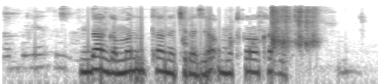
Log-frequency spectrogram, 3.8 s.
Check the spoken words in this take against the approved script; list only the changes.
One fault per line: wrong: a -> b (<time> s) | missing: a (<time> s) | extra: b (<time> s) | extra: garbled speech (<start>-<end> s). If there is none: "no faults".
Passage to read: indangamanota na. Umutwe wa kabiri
extra: kirazira (1.8 s)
